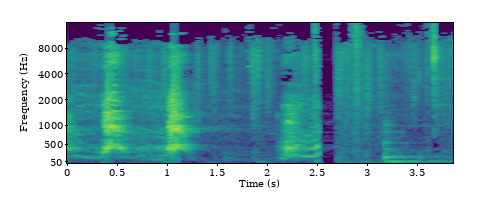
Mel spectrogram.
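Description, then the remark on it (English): A dog barks, two sharp, loud barks in quick succession, then a third after a short pause, followed by a lower, softer rumble. No one speaks. “So now the dog's done barking.”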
